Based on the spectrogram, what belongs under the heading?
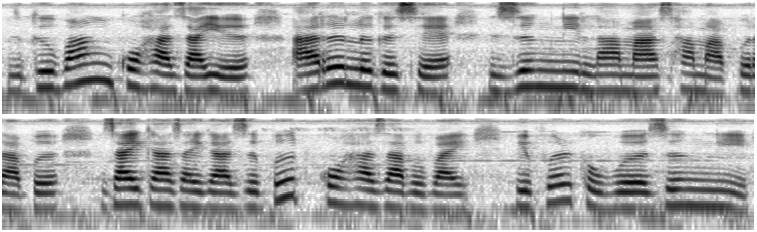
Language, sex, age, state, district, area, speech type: Bodo, female, 45-60, Assam, Chirang, rural, spontaneous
